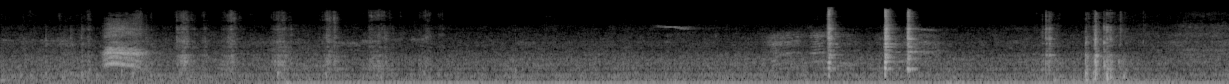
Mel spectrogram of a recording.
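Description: Screwdriver and pliers tightening a wire terminal screw in a rice cooker's base: light scraping, then a few sharp metal clicks of the tools about six seconds in and again near the end, over a low steady hum.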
